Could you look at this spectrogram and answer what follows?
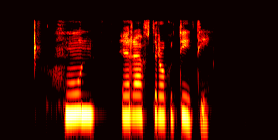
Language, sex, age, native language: Icelandic, female, 9, Icelandic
